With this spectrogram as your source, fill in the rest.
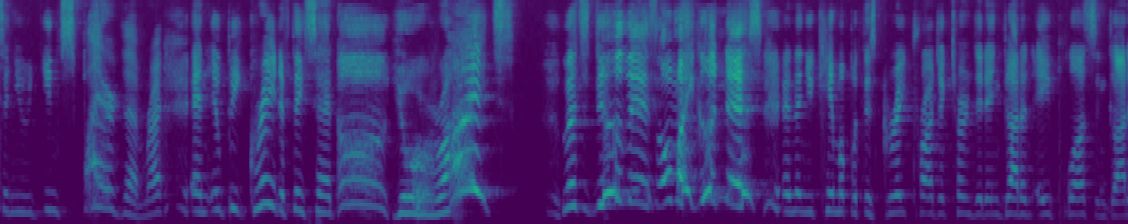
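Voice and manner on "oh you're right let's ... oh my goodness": hammed-up loud eager cheer; mock rapture; excited team. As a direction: burst out in delighted agreement, laughing. Imagined team cheering with laugh.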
